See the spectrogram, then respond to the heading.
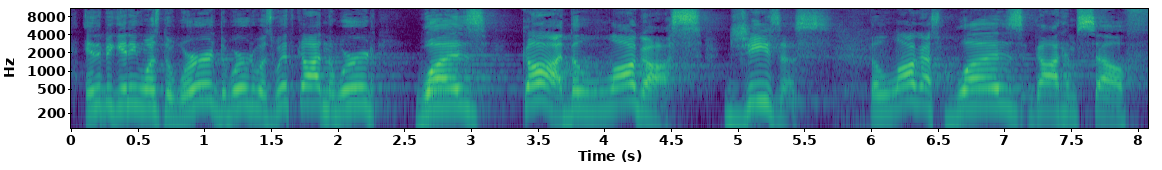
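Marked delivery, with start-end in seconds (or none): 0.1-3.7 loud, rising scripture read; preached scripture. Acted. Pastor proclaiming John one to the congregation, loud. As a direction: proclaim the verse to the hall.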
